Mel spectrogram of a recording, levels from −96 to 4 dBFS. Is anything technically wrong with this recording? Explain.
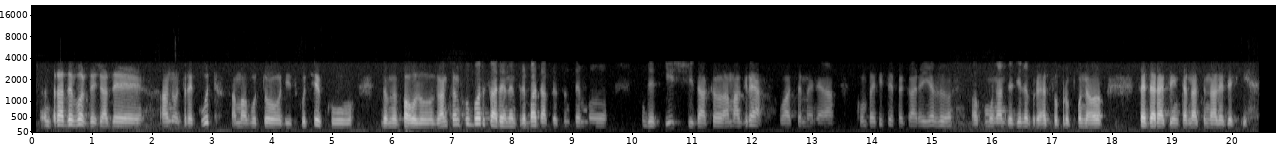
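No, nothing technically wrong stood out on listening to this audio.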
